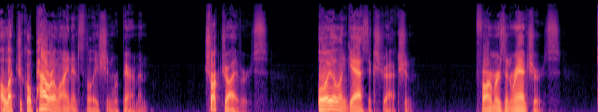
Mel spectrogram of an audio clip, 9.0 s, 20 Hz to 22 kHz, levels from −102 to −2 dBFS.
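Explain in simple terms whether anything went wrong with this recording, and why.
Yes, briefly. Hard clipping occurs at 4.79 to 4.88 s and 7.25 to 7.33 s. The speech got too loud, so peaks were cut flat, adding crackle.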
